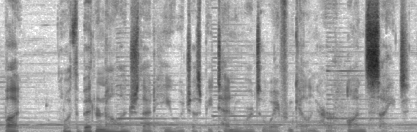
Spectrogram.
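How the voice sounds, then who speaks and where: A man's voice: fairly low pitch, flat delivery, gravelly. A man narrating a horror story in a solemn, suspenseful, dramatic way. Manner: slow, solemn, suspenseful delivery. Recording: music behind the voice. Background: music.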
